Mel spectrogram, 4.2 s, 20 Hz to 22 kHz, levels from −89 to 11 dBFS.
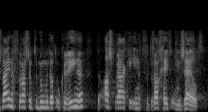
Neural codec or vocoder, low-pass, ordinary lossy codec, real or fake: none; 7.2 kHz; none; real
